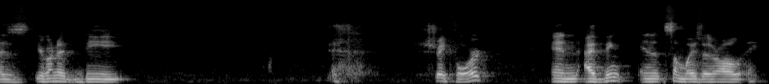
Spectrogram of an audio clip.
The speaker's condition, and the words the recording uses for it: Stuttering. It's just part of how I talk sometimes.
